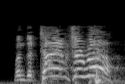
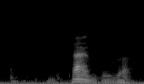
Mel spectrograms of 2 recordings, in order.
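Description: First: Shouted preaching. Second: Quiet preaching. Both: Acted.

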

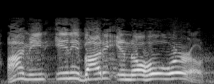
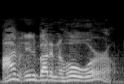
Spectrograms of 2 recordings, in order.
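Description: First: Higher, louder, stretched out on world; a rising preacher's cry; emphatic. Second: Said in the usual way. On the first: Shown as a demonstration. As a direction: hammer home the whole world.

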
